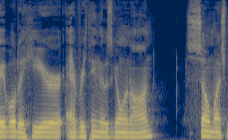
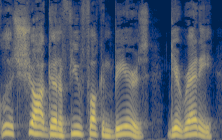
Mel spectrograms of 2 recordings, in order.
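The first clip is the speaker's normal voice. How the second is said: 1 frat guy; 6 semitones higher than usual. Retold or imitated. Frat party guys voiced.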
